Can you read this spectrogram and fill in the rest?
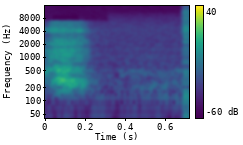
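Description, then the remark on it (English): A quick, breathy sniffle, followed by a short pause and the start of another sharp sniff, with no talking. “He brought the sniffle bag.”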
